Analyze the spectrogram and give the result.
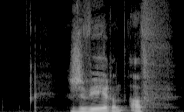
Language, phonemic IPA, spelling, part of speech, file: Dutch, /ˌzwɪːrə(n) ˈɑf/, zweren af, verb, Nl-zweren af.ogg
- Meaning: inflection of afzweren: 1. plural present indicative 2. plural present subjunctive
